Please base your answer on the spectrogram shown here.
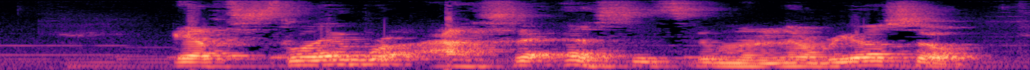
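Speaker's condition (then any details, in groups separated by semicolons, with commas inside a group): Ataxia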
